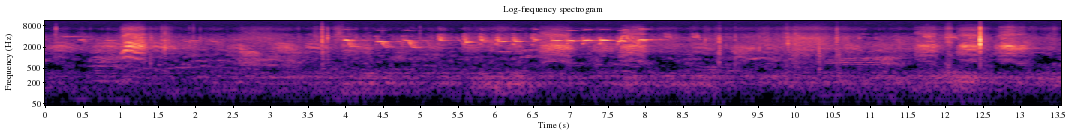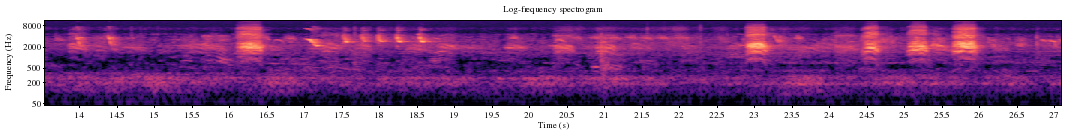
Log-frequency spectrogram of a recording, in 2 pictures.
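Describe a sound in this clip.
A goat bleats close by.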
